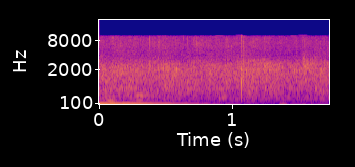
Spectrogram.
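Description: A crowd breaks into steady applause, a dense, continuous patter of many hands clapping at once, filling the whole stretch at an even, moderate loudness with no voices rising above it.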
